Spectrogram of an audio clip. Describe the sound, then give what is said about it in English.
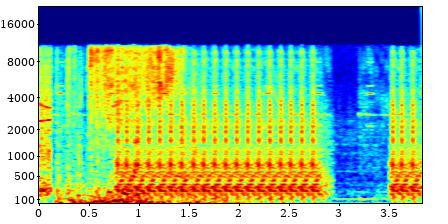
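Machine gun fire in a rapid, unbroken stream of loud shots for nearly three seconds. It breaks off briefly, then the burst resumes just before the end. “Machine gun.”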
